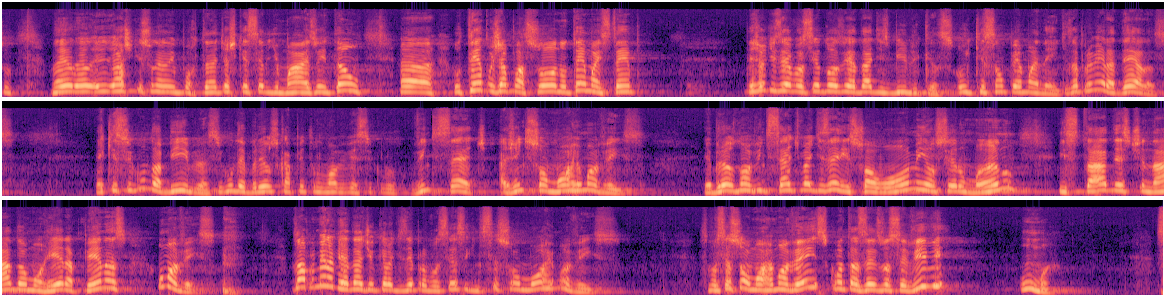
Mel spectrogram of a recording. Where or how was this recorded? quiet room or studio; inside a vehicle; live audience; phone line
live audience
